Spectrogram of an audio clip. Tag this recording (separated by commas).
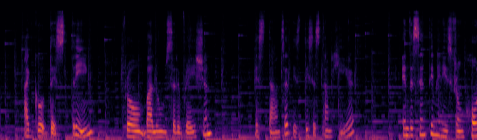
Music, Speech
